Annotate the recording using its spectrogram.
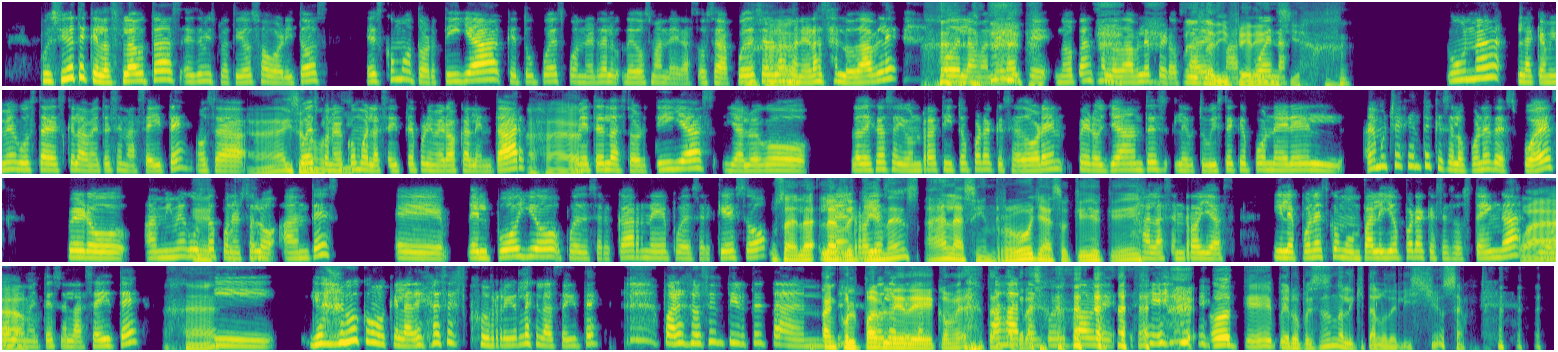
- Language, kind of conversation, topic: Spanish, podcast, ¿Cómo intentas transmitir tus raíces a la próxima generación?
- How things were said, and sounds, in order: laughing while speaking: "saludable"; laugh; chuckle; laughing while speaking: "algo como que la dejas escurrirle el aceite para no sentirte tan"; chuckle; laugh; laughing while speaking: "sí"; laugh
